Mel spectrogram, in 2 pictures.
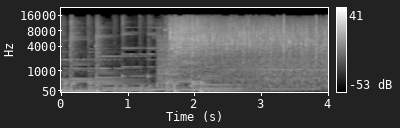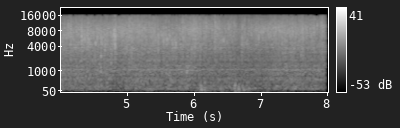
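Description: Background music that fades out about a second and a half in, giving way to sliced red onions sizzling steadily in hot pork fat in a wok as they are sautéed. The sizzle cuts off suddenly at the end.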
